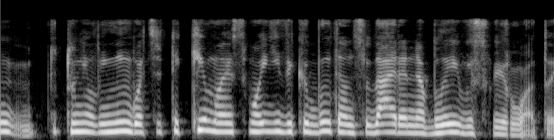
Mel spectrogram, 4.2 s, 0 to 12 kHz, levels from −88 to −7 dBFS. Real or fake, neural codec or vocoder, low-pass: fake; codec, 16 kHz, 4 kbps, X-Codec, HuBERT features, trained on balanced general audio; 7.2 kHz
